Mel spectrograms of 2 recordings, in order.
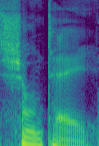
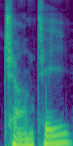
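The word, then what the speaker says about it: Chanté: at the end is Shante now CH in French is pronounced like sh so sh Shante this is the most common pronunciation now some might say it as chanti especially if it doesn't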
